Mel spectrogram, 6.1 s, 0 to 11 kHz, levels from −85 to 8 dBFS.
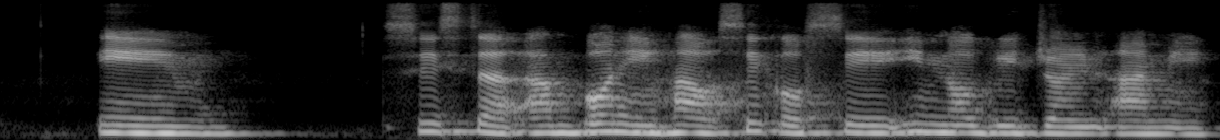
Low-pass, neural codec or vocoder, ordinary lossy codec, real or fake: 9.9 kHz; autoencoder, 48 kHz, 32 numbers a frame, DAC-VAE, trained on Japanese speech; none; fake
